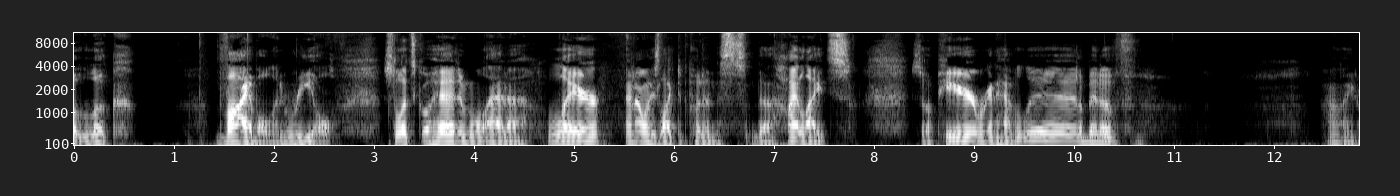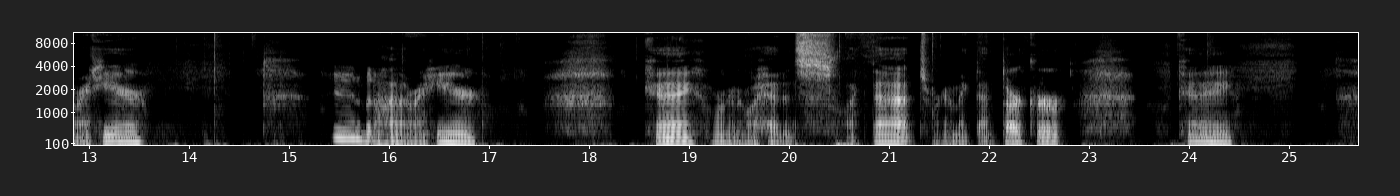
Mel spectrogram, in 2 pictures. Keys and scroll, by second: 1.1 space, 14.1 space, 16.8 space.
